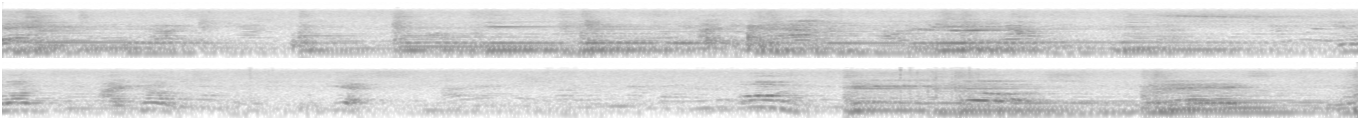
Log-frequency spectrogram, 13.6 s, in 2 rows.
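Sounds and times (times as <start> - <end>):
flamenco guitar lesson in Las Alpujarras Spain: 0.0 - 6.8, 10.9 - 13.5.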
